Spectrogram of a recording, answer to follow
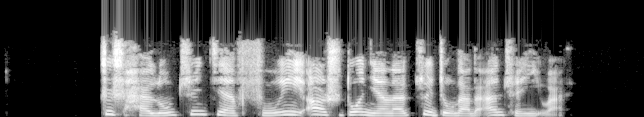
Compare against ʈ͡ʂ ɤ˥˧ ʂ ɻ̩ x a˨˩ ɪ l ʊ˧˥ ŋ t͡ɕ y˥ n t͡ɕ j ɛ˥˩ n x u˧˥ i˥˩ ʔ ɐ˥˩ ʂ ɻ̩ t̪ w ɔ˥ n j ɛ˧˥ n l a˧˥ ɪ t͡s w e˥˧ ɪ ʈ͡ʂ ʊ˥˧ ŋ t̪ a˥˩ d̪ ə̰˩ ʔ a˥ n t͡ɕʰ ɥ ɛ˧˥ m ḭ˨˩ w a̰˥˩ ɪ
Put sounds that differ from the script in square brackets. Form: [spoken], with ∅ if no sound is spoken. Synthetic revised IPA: ʈ͡ʂ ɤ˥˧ ʂ ɻ̩ x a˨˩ ɪ l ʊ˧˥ ŋ t͡ɕ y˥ n t͡ɕ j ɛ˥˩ n [f] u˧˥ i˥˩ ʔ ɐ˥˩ ʂ ɻ̩ t̪ w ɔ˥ n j ɛ˧˥ n l a˧˥ ɪ t͡s w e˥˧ ɪ ʈ͡ʂ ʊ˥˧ ŋ t̪ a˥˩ d̪ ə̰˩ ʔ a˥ n t͡ɕʰ ɥ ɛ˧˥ [n] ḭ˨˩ w a̰˥˩ ɪ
